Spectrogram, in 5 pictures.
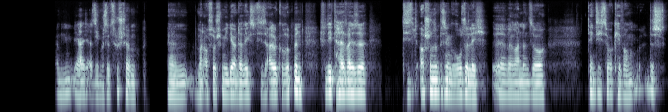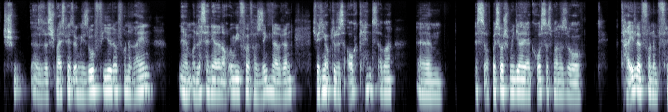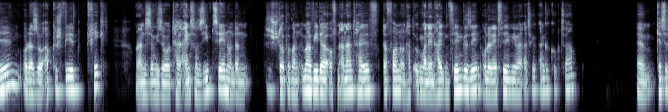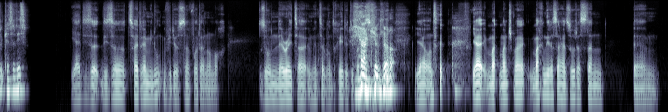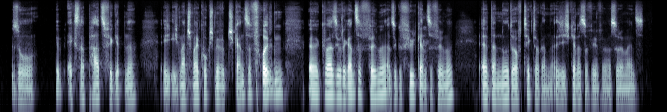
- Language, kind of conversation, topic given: German, podcast, Wie beeinflussen Algorithmen unseren Seriengeschmack?
- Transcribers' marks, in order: in English: "Narrator"; laughing while speaking: "Ja, genau"; chuckle; laughing while speaking: "Folgen"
